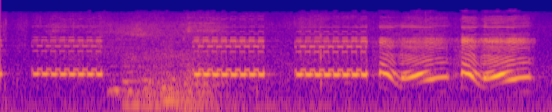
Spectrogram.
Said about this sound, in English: When all of a sudden, your phone rings.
